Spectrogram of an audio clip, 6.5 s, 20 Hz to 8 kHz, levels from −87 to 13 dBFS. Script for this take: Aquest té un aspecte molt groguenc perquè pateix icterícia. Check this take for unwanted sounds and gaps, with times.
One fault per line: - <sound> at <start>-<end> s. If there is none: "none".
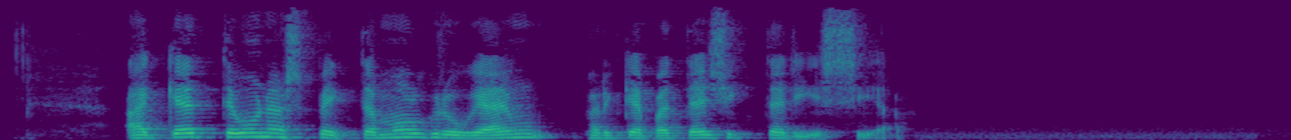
none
